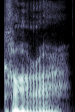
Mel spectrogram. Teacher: American English often has strong R sounds. Car sounds like car-r.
